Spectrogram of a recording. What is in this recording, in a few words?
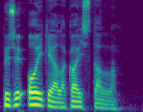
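Lane Right, Finnish, male; Opas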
